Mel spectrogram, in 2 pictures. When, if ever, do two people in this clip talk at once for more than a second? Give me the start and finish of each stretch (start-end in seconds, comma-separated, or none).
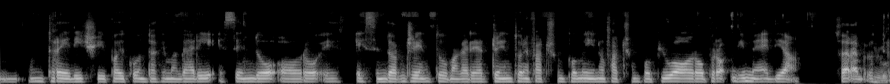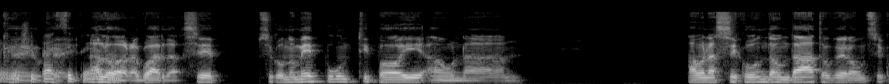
8.7-10.2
